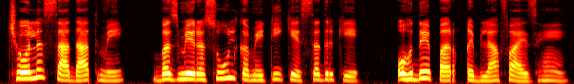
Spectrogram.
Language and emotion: Urdu, neutral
